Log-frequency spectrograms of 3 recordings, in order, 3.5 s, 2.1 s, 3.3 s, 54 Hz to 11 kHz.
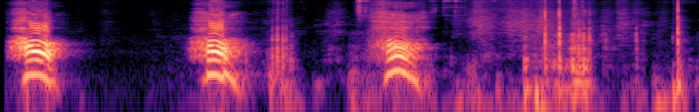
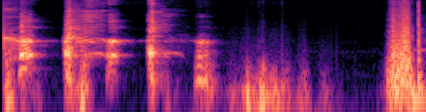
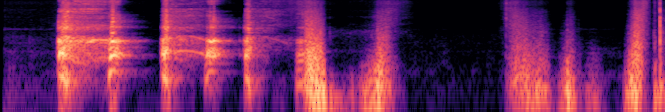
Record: {"exhalation_length": "3.5 s", "exhalation_amplitude": 32766, "exhalation_signal_mean_std_ratio": 0.34, "cough_length": "2.1 s", "cough_amplitude": 31247, "cough_signal_mean_std_ratio": 0.45, "three_cough_length": "3.3 s", "three_cough_amplitude": 32768, "three_cough_signal_mean_std_ratio": 0.4, "survey_phase": "beta (2021-08-13 to 2022-03-07)", "age": "65+", "gender": "Female", "wearing_mask": "No", "symptom_none": true, "smoker_status": "Never smoked", "respiratory_condition_asthma": false, "respiratory_condition_other": false, "recruitment_source": "Test and Trace", "submission_delay": "2 days", "covid_test_result": "Negative", "covid_test_method": "RT-qPCR"}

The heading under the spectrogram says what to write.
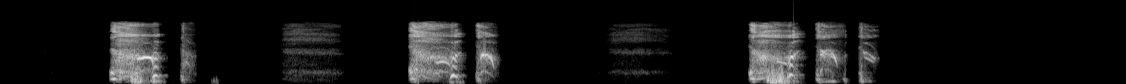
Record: {"three_cough_length": "11.3 s", "three_cough_amplitude": 32768, "three_cough_signal_mean_std_ratio": 0.34, "survey_phase": "beta (2021-08-13 to 2022-03-07)", "age": "45-64", "gender": "Female", "wearing_mask": "No", "symptom_cough_any": true, "symptom_runny_or_blocked_nose": true, "symptom_shortness_of_breath": true, "symptom_sore_throat": true, "symptom_fatigue": true, "symptom_headache": true, "symptom_change_to_sense_of_smell_or_taste": true, "smoker_status": "Never smoked", "respiratory_condition_asthma": false, "respiratory_condition_other": false, "recruitment_source": "Test and Trace", "submission_delay": "0 days", "covid_test_result": "Negative", "covid_test_method": "LFT"}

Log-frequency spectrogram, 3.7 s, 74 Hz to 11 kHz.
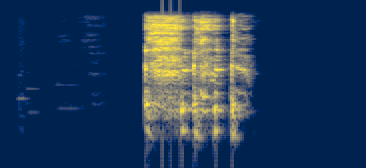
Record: {"cough_length": "3.7 s", "cough_amplitude": 32767, "cough_signal_mean_std_ratio": 0.42, "survey_phase": "alpha (2021-03-01 to 2021-08-12)", "age": "18-44", "gender": "Male", "wearing_mask": "No", "symptom_fever_high_temperature": true, "smoker_status": "Current smoker (e-cigarettes or vapes only)", "respiratory_condition_asthma": false, "respiratory_condition_other": false, "recruitment_source": "Test and Trace", "submission_delay": "1 day", "covid_test_result": "Positive", "covid_test_method": "RT-qPCR", "covid_ct_value": 14.8, "covid_ct_gene": "ORF1ab gene", "covid_ct_mean": 15.4, "covid_viral_load": "8700000 copies/ml", "covid_viral_load_category": "High viral load (>1M copies/ml)"}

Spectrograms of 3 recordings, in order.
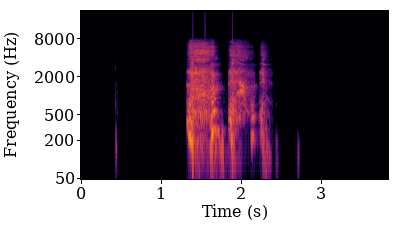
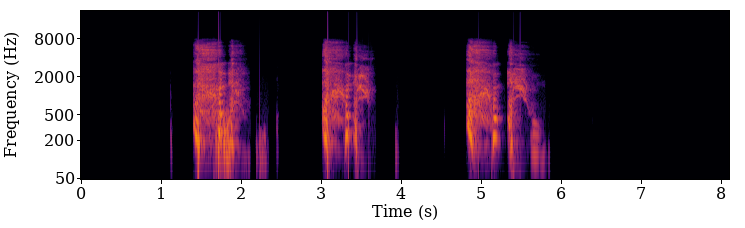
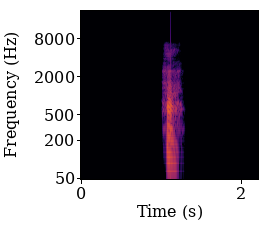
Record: {"cough_length": "3.8 s", "cough_amplitude": 19547, "cough_signal_mean_std_ratio": 0.34, "three_cough_length": "8.1 s", "three_cough_amplitude": 18999, "three_cough_signal_mean_std_ratio": 0.36, "exhalation_length": "2.2 s", "exhalation_amplitude": 7267, "exhalation_signal_mean_std_ratio": 0.17, "survey_phase": "beta (2021-08-13 to 2022-03-07)", "age": "45-64", "gender": "Male", "wearing_mask": "No", "symptom_cough_any": true, "symptom_runny_or_blocked_nose": true, "symptom_headache": true, "smoker_status": "Never smoked", "respiratory_condition_asthma": false, "respiratory_condition_other": false, "recruitment_source": "Test and Trace", "submission_delay": "2 days", "covid_test_result": "Positive", "covid_test_method": "LFT"}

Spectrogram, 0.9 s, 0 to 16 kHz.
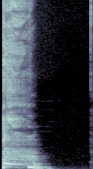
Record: {"cough_length": "0.9 s", "cough_amplitude": 28592, "cough_signal_mean_std_ratio": 0.53, "survey_phase": "beta (2021-08-13 to 2022-03-07)", "age": "18-44", "gender": "Female", "wearing_mask": "No", "symptom_none": true, "smoker_status": "Never smoked", "respiratory_condition_asthma": false, "respiratory_condition_other": false, "recruitment_source": "REACT", "submission_delay": "3 days", "covid_test_result": "Negative", "covid_test_method": "RT-qPCR", "influenza_a_test_result": "Negative", "influenza_b_test_result": "Negative"}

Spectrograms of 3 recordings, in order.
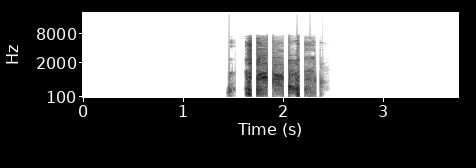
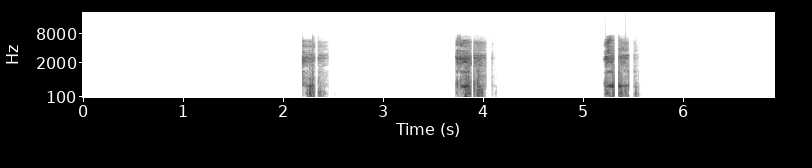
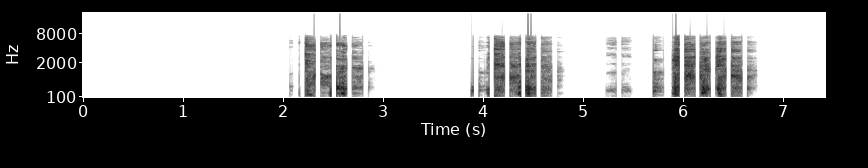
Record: {"cough_length": "3.8 s", "cough_amplitude": 25763, "cough_signal_mean_std_ratio": 0.26, "exhalation_length": "6.9 s", "exhalation_amplitude": 5800, "exhalation_signal_mean_std_ratio": 0.2, "three_cough_length": "7.4 s", "three_cough_amplitude": 25764, "three_cough_signal_mean_std_ratio": 0.29, "survey_phase": "beta (2021-08-13 to 2022-03-07)", "age": "18-44", "gender": "Male", "wearing_mask": "No", "symptom_none": true, "smoker_status": "Never smoked", "respiratory_condition_asthma": false, "respiratory_condition_other": false, "recruitment_source": "REACT", "submission_delay": "3 days", "covid_test_result": "Negative", "covid_test_method": "RT-qPCR"}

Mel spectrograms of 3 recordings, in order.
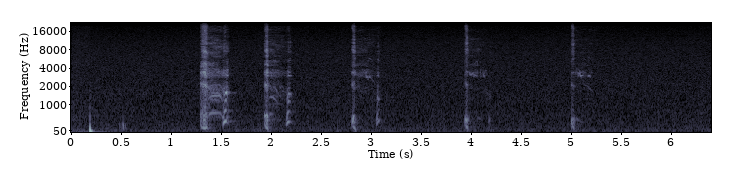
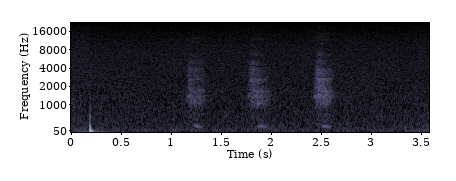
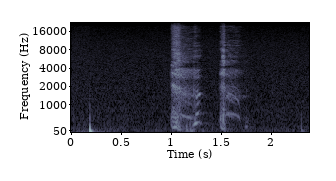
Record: {"three_cough_length": "6.4 s", "three_cough_amplitude": 1412, "three_cough_signal_mean_std_ratio": 0.33, "exhalation_length": "3.6 s", "exhalation_amplitude": 1415, "exhalation_signal_mean_std_ratio": 0.3, "cough_length": "2.4 s", "cough_amplitude": 1475, "cough_signal_mean_std_ratio": 0.39, "survey_phase": "alpha (2021-03-01 to 2021-08-12)", "age": "45-64", "gender": "Female", "wearing_mask": "No", "symptom_none": true, "smoker_status": "Ex-smoker", "respiratory_condition_asthma": false, "respiratory_condition_other": false, "recruitment_source": "REACT", "submission_delay": "2 days", "covid_test_result": "Negative", "covid_test_method": "RT-qPCR"}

